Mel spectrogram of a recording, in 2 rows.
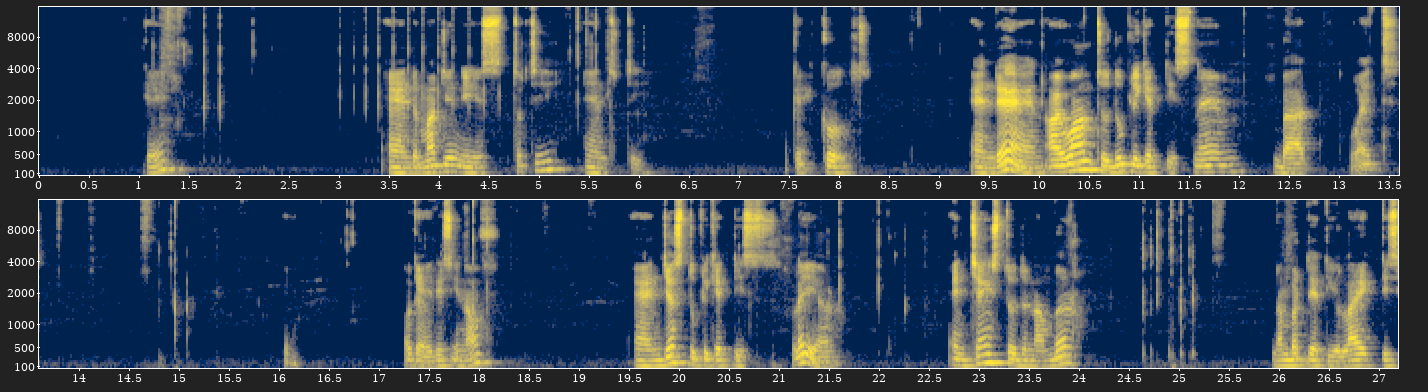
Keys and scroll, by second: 1.3 alt+Up, 1.5 alt+Up, 3.3 alt+Up, 3.5 alt+Up, 3.6 alt+Up, 3.8 alt+Up, 3.9 alt+Up, 4.1 alt+Up, 4.3 alt+Up, 5.0 alt+Right, 5.2 alt+Right, 14.7 super+-, 17.5 super+=, 20.4 super+d, 26.3 ⟲.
